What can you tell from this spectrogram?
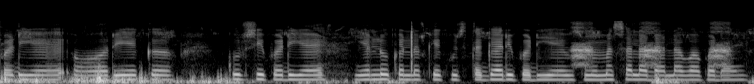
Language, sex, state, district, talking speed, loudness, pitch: Hindi, female, Rajasthan, Bikaner, 160 wpm, -23 LUFS, 215 Hz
